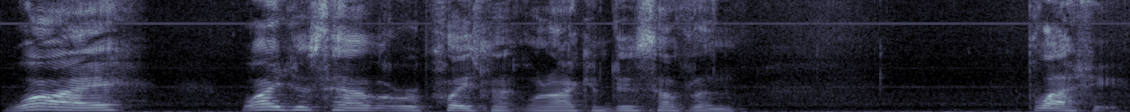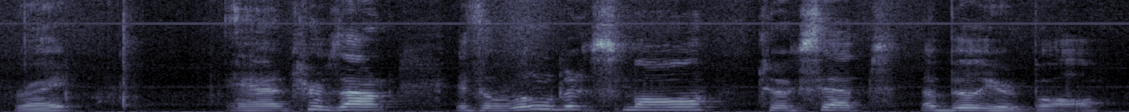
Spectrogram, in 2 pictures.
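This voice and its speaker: A man's voice: on the high side, expressive, unhurried. A man chatting casually on a livestream, rambling unhurriedly and musing aloud to himself. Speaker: live streamer. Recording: loud music over the voice. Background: loud music.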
